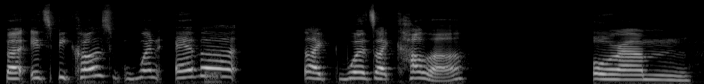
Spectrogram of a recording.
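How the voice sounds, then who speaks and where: A woman's voice: high-pitched, takes it slowly. A young Australian woman with an Australian accent, chatting casually and rambling on with lots of fillers while she draws on stream. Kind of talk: casual chat while drawing.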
